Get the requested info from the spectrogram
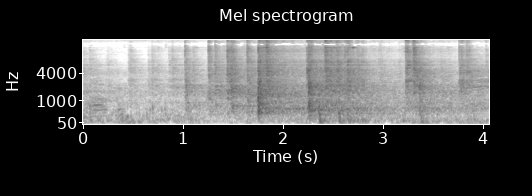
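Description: A tubular steel farm gate being swung open, with uneven rattling and clattering that is loudest in the middle.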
